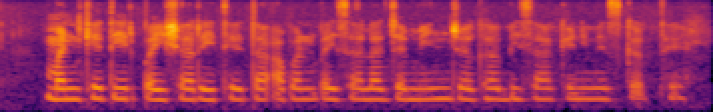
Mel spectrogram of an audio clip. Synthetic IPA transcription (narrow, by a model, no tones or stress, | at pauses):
mənkʰet̪iːɾpəɪʃaɾəit̪ʰet̪aʔə̰pənpəɪsalad͡ʒəmiːnd͡ʒəɡʱəbʱisakenɪʋeːskə̰ɾt̪ʰe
